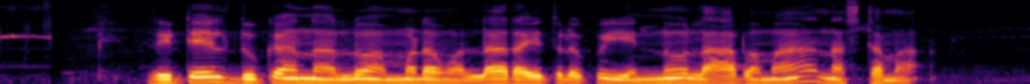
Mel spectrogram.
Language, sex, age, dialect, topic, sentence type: Telugu, male, 31-35, Telangana, agriculture, question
